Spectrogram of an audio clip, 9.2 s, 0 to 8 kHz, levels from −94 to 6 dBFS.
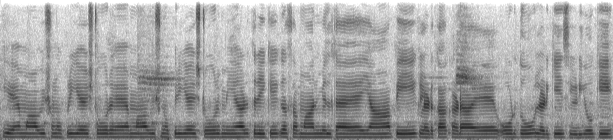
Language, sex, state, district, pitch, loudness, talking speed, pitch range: Hindi, female, Rajasthan, Bikaner, 195 Hz, -16 LUFS, 190 wpm, 190-200 Hz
